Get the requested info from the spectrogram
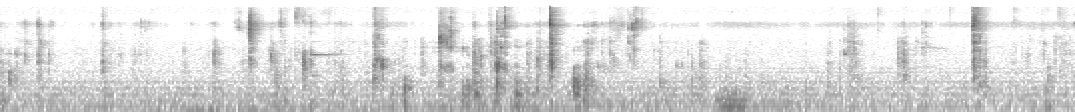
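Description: Faint chewing and soft mouth clicks of someone eating soondae (Korean blood sausage), with scattered light clicks. There is a soft low bump about seven seconds in.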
